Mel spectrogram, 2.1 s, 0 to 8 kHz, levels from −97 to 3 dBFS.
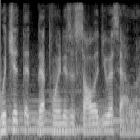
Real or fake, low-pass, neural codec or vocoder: real; 7.2 kHz; none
